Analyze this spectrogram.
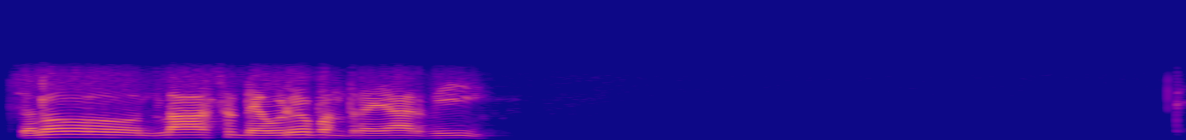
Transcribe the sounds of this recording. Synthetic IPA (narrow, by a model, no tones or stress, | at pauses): t͡ʃɐlolaːsʈd̪eːʋɽjoːpə̃nd̪ɾəjaːɾbʱiː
